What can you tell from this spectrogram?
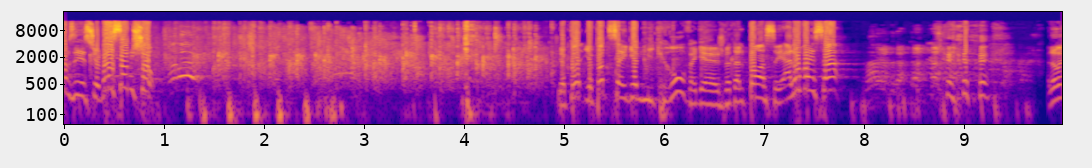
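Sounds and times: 
speech: 0:00.1 - 0:01.7, 0:05.0 - 0:09.9
audience applause: 0:00.4 - 0:06.0
laughter: 0:08.0 - 0:09.9.

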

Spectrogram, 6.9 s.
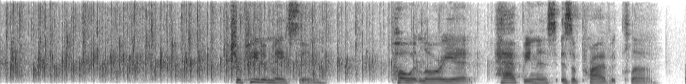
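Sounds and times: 
applause: 0:00.0 - 0:05.4
speech: 0:02.3 - 0:03.4, 0:04.0 - 0:06.6.

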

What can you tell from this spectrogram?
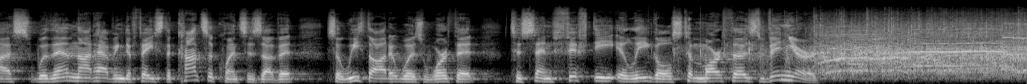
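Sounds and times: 
speech: 0:00.0 - 0:08.8
crowd applause: 0:07.5 - 0:10.2.

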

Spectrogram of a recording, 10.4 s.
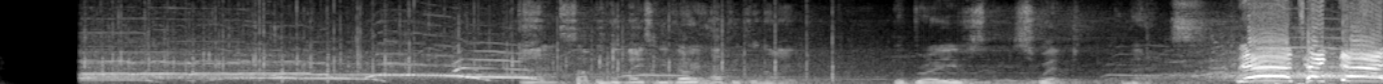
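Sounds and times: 
big concert crowd cheering: 0:00.6 - 0:06.1, 0:08.3 - 0:10.3
crowd clapping: 0:00.6 - 0:06.4
speech: 0:03.9 - 0:10.3.

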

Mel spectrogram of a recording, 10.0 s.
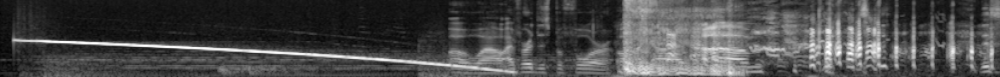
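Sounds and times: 
whistle: 0:00.0 - 0:05.0
speech: 0:05.3 - 0:09.1, 0:09.8 - 0:09.9
laughter: 0:06.2 - 0:09.9.

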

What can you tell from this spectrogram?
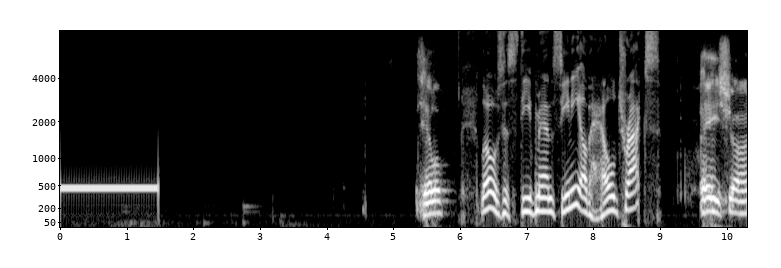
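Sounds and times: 
telephone dial tone while dialing: 0:00.0 - 0:01.5
speech: 0:05.4 - 0:10.2.

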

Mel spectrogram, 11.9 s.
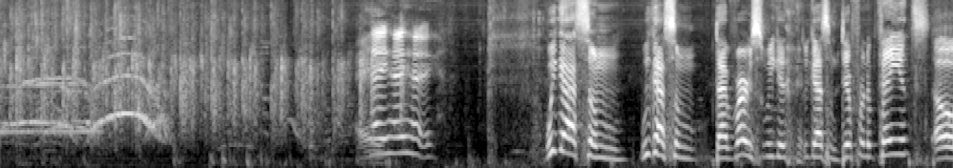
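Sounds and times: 
whoops and cheers: 0:00.0 - 0:02.2
audience applause: 0:00.0 - 0:04.6
speech: 0:04.6 - 0:05.5, 0:06.8 - 0:11.9.

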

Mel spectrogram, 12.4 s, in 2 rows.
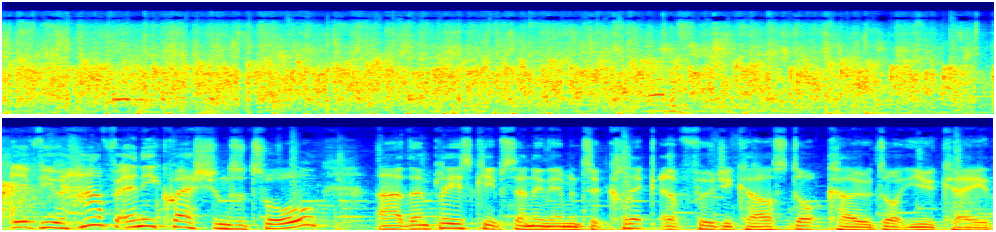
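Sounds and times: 
audience applause: 0:00.0 - 0:06.7
speech: 0:06.3 - 0:12.3.

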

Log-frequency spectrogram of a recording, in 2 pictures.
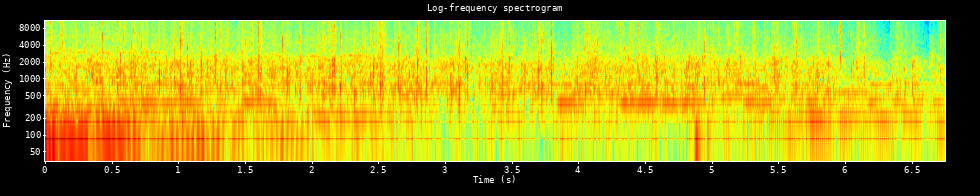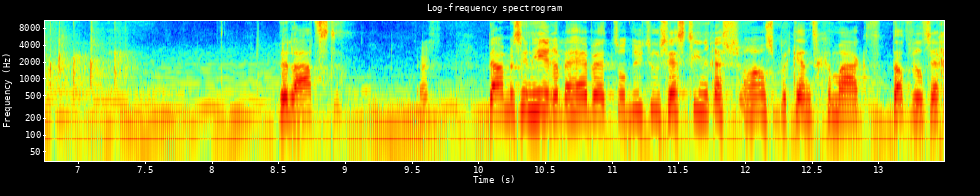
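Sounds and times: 
low hum: 0:00.0 - 0:03.0
faint crowd noise: 0:00.0 - 0:07.2
audience applause: 0:00.0 - 0:07.6
speech: 0:08.5 - 0:13.4.

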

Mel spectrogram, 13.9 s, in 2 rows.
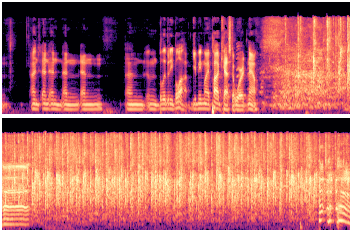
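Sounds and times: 
speech: 0:00.1 - 0:06.0, 0:07.0 - 0:07.7, 0:13.3 - 0:13.9
laughter: 0:04.6 - 0:08.2, 0:13.0 - 0:13.9
round of applause sound effect: 0:05.7 - 0:13.9.

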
